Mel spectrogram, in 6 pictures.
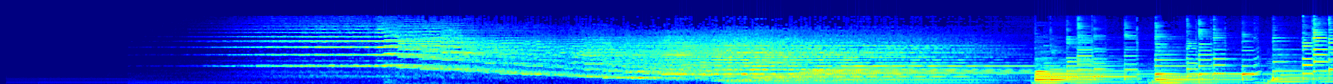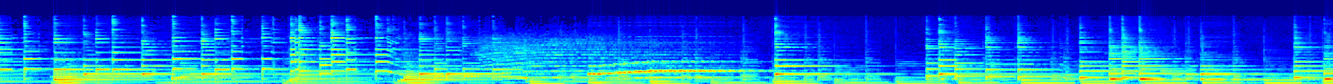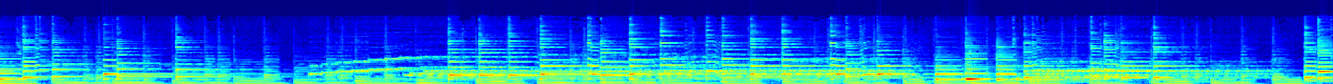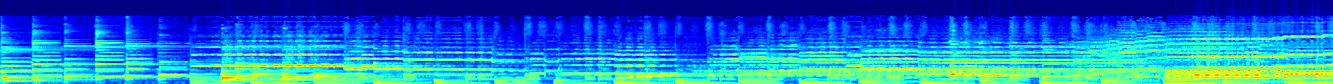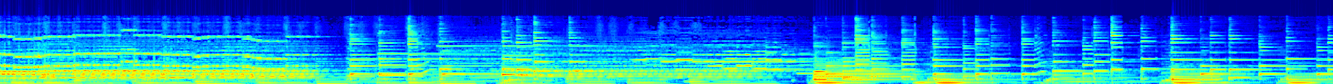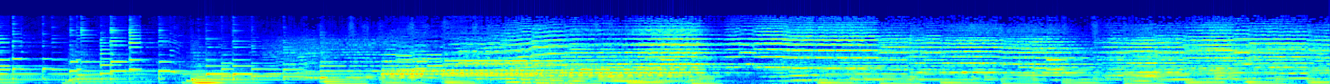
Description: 专辑音色清脆动人且温馨旖丽，不禁展示了精彩绝伦的空间感，而且带出吉他音箱共鸣声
